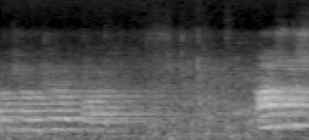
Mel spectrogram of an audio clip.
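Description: A voice speaking lines, trailing off about halfway through into a quieter pause.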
